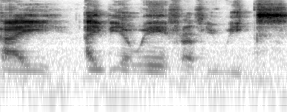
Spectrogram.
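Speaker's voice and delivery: best-attempt put-on Scottish accent. Imitating a scottish writer for his fans, in an attempted scottish accent. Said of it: "that was my best attempt".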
